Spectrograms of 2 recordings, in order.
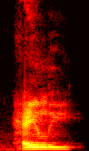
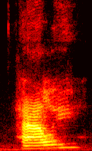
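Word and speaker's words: Halle: So, um, y'all remember how when I always say her name wrong, Haley, uh, Haley Hallie Bailey.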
